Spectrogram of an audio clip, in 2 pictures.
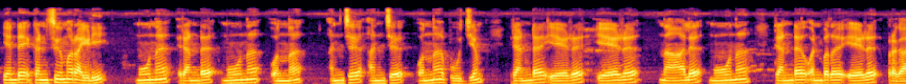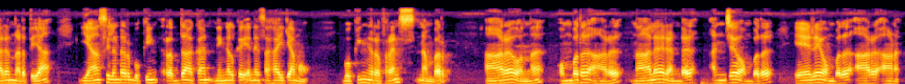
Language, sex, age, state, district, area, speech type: Malayalam, male, 45-60, Kerala, Idukki, rural, read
